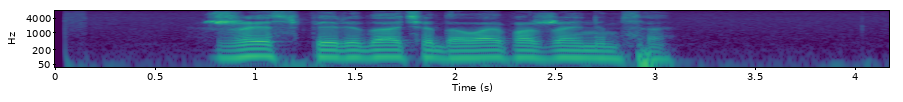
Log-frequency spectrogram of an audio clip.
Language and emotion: Russian, neutral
